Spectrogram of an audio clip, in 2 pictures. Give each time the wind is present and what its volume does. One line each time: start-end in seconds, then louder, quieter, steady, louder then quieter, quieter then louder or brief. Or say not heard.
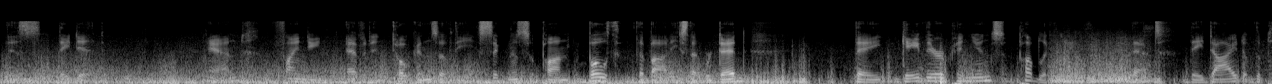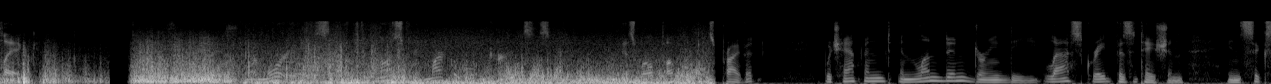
0.0-19.9 steady.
